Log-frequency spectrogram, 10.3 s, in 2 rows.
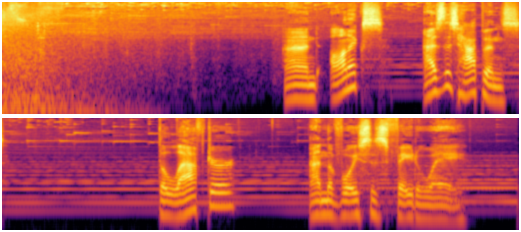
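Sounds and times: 
crystal shattering: 0.0s - 6.0s
speech: 2.8s - 5.3s, 6.8s - 7.6s, 8.2s - 9.9s.

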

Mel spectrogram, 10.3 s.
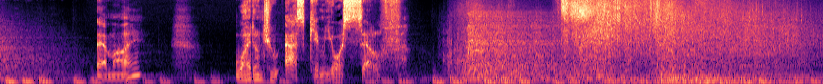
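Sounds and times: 
speech: 1.2s - 6.4s, 7.0s - 7.4s
thunder crash: 5.5s - 10.2s
lightning bolt strike: 5.6s - 10.2s.

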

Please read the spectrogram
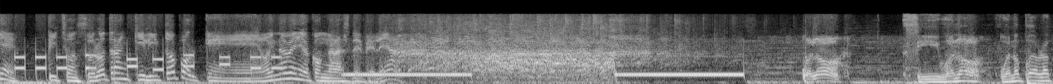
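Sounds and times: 
speech: 0.0s - 4.2s, 8.1s - 10.5s
telephone dial tone: 3.4s - 4.6s, 6.2s - 7.5s
laughter: 3.8s - 6.9s.

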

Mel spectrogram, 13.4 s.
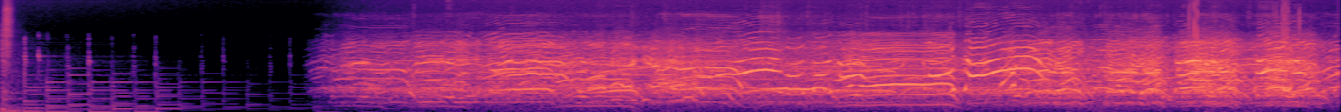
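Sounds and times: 
protest crowd shouting: 3.2s - 13.4s.

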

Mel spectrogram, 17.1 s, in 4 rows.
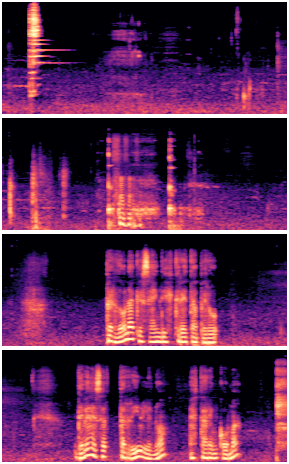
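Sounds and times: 
tableware knocking and clattering at a quiet table: 0.4s - 1.0s
glasses clinking in a toast: 0.4s - 1.1s
speech: 6.0s - 6.6s, 10.2s - 11.9s, 14.0s - 16.5s.

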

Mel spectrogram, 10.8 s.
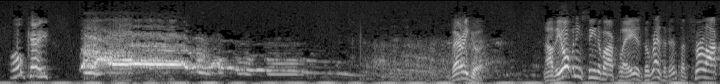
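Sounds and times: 
speech: 0.2s - 0.8s, 6.8s - 7.4s, 8.2s - 10.8s
man imitating a hound's howl: 1.2s - 5.4s
laughter: 5.3s - 8.2s.

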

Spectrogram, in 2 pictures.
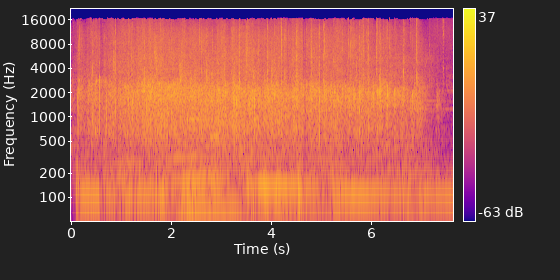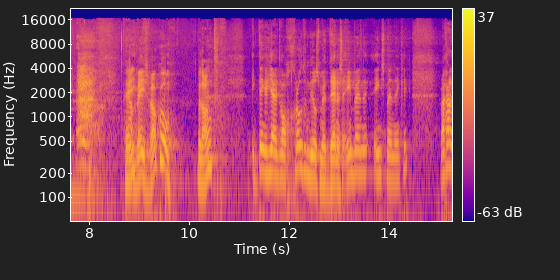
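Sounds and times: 
applause greeting a podcast guest: 0.0s - 7.6s
low sustained tone: 0.3s - 5.8s
speech: 8.7s - 15.2s.

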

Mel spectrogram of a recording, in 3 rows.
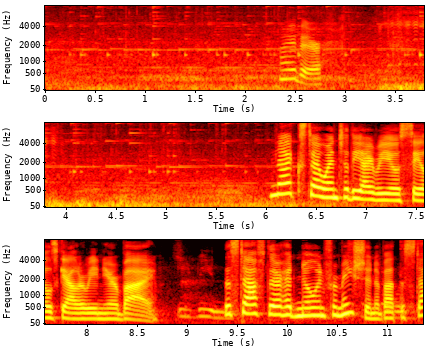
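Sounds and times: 
goat bells tinkling as goats graze: 0.0s - 6.7s
speech: 2.3s - 3.0s, 6.0s - 11.3s.

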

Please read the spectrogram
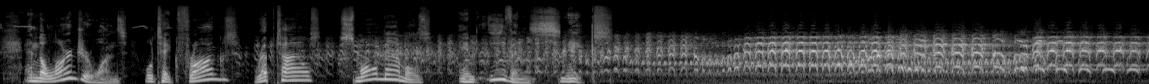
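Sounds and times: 
speech: 0.0s - 6.2s
Australian laughing kookaburra call: 2.4s - 11.4s.

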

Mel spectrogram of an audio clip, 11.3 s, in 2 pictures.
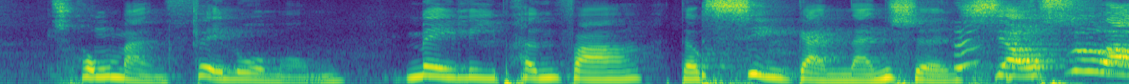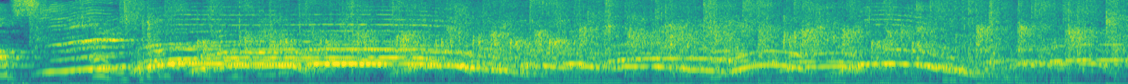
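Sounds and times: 
speech: 0.3s - 7.4s
applause: 5.8s - 11.2s
live audience screaming and cheering: 6.0s - 11.2s.

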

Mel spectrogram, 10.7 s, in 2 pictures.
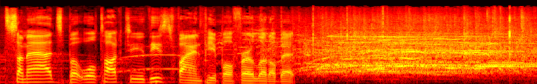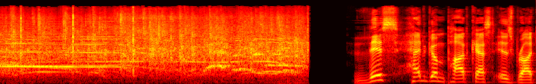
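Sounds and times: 
speech: 0.0s - 3.1s, 9.0s - 10.7s
cheers and whoops: 2.7s - 8.5s
live audience applause: 2.9s - 8.5s.

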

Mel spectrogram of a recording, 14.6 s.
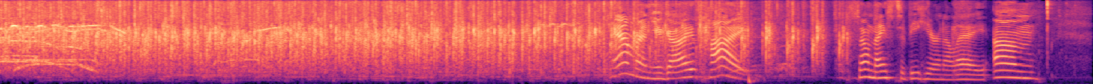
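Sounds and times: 
audience applauding to welcome a comedian to the stage: 0.0s - 11.5s
speech: 8.6s - 10.0s, 11.5s - 14.0s.

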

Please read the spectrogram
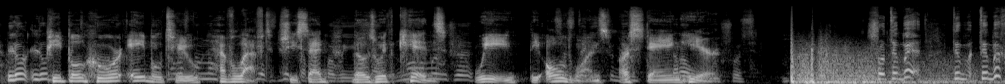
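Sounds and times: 
speech: 0.1s - 10.0s
heavy artillery blast: 7.9s - 9.8s.

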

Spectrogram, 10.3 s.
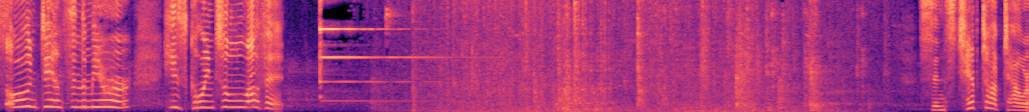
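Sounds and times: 
speech: 0.1s - 3.0s, 9.3s - 10.2s
elevator chime: 3.2s - 5.6s
elevator car and doors rumbling: 3.2s - 9.2s
soft clicks and clunks of an elevator: 3.7s - 9.0s.

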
